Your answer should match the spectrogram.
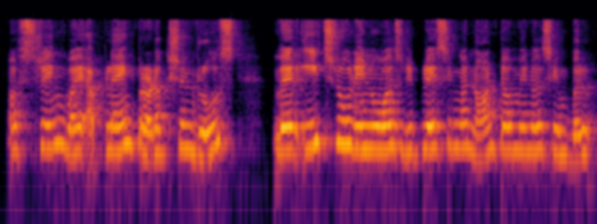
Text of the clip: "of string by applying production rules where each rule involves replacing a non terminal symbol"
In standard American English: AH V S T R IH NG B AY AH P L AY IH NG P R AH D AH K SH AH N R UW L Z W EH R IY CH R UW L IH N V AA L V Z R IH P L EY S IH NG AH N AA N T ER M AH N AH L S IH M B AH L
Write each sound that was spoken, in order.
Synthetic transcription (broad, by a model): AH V S T R IH NG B AY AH P L AY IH NG P R AH D AH K SH AH N R UW L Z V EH R IY CH R UW L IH N V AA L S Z R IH P L EY S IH NG AH N AA N T ER M AH N AH L S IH M B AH L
